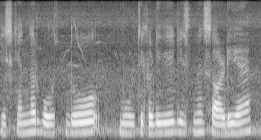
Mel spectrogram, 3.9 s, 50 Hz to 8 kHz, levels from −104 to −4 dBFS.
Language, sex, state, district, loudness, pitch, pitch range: Hindi, male, Uttar Pradesh, Saharanpur, -15 LUFS, 160 Hz, 150-170 Hz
